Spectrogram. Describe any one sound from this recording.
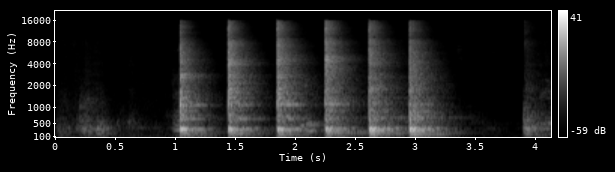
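A hand tool clicks sharply several times.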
